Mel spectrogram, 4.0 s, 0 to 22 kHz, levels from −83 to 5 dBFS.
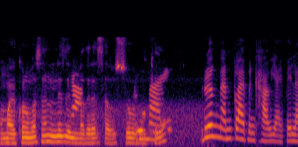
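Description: From 0.00 to 1.21 s the speech sinks by as much as about 20 dB in places, totalling around a second of lost level. This is speech suppressed in double talk, most likely from an echo canceller that could not tell its own talker from the far side's loudspeaker echo and turned everything down. Unlike a dropout or packet loss, which come from lost data, this is the voice being turned down in level. It dips again, more gently (about 10 dB), between 1.79 and 2.32 s, and briefly, about 5 dB, at 2.66 to 2.71 s.

From 1.31 to 1.67 s, and again from 2.25 to 2.67 s, a faint delayed copy of the speech trails behind by 0.41 s, roughly 25 dB below the main voice. This is echo leak, likely from a loudspeaker-side canceller letting part of its microphone pickup return. Its fixed lag and the way it sounds like a detached repeat set it apart from room reverberation, which smears the sound continuously. Throughout, nothing reaches above 8 kHz, as the call path's bandwidth sets.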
